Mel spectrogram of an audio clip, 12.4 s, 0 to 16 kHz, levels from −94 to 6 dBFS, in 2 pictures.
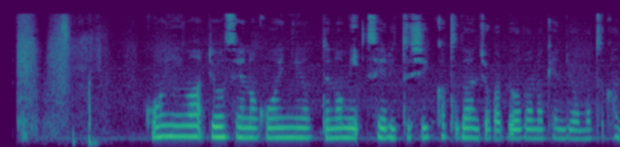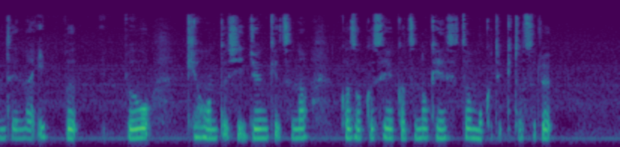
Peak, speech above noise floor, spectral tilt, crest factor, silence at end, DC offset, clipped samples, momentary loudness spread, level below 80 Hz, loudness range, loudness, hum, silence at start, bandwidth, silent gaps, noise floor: -16 dBFS; 30 dB; -4 dB/octave; 18 dB; 0.7 s; under 0.1%; under 0.1%; 13 LU; -82 dBFS; 4 LU; -35 LUFS; none; 0.15 s; 11.5 kHz; none; -65 dBFS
